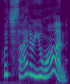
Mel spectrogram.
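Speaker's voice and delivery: genuinely lost; bewildered. A narrator's reading. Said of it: "in genuine bewilderment".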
